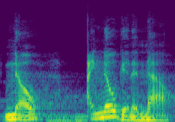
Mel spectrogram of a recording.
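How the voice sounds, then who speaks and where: A man's voice: sits low, lively intonation, measured pace, warm tone, in a large hall, faint music behind. A man voicing a small young punk woman who is sick and fed up, speaking bluntly and with exasperation. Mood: exasperated.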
